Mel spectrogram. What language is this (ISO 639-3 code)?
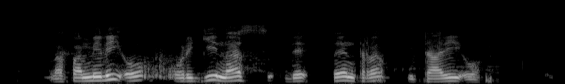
epo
